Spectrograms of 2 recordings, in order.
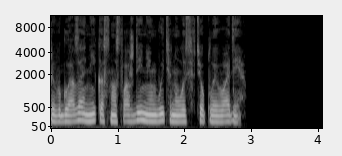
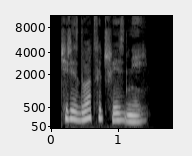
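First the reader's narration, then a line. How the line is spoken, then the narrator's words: Young woman sighing. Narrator (Russian): вздохнула девушка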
